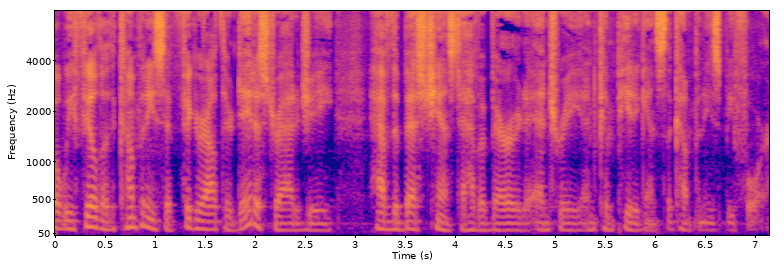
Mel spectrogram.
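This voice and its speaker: On a very clean recording with a silent background, a man talks very fast in a fairly low, somewhat breathy voice with ordinary pitch variation. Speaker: venture capitalist. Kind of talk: interview.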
